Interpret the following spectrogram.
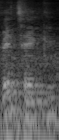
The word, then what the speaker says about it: Wittig: And a Swern oxidation, we're going to start having lots of Germanic names with W sounds that are pronounced as V's. We're going to see one on Friday called the Wittig, spelled with a W.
